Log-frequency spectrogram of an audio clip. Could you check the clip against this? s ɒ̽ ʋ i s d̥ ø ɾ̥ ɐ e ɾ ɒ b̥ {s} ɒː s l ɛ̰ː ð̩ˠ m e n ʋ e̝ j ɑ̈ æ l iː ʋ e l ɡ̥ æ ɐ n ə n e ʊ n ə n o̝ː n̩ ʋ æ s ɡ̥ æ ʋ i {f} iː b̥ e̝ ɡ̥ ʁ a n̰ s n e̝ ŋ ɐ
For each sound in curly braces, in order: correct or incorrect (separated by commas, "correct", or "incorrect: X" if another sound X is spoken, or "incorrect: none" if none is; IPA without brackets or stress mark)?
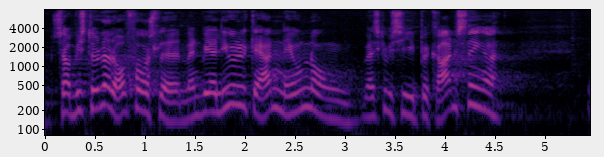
incorrect: f, incorrect: s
